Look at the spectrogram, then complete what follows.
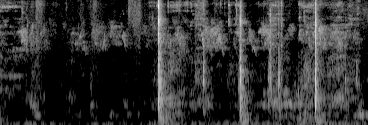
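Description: Birds chirping in the background, broken by four sharp clicks or knocks in the second half.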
